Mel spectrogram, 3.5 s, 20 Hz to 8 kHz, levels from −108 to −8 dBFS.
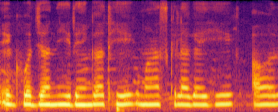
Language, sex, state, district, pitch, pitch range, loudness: Sadri, female, Chhattisgarh, Jashpur, 230 Hz, 230-235 Hz, -14 LUFS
